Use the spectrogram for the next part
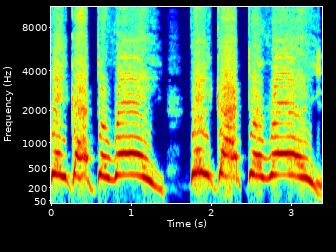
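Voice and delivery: acted panicked shouting. Retelling how his colleague shouted at a crowd, acting out an alarmed yell. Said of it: "his colleague starts yelling".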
